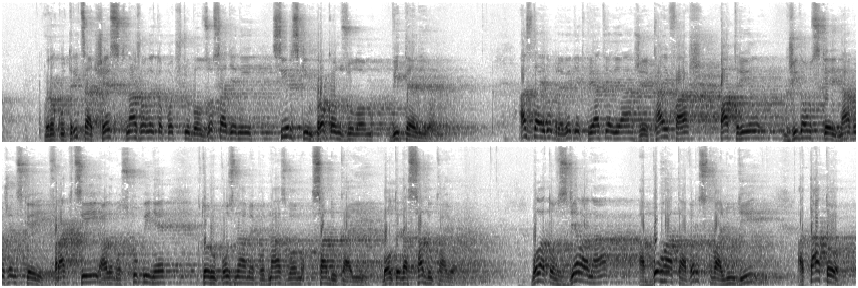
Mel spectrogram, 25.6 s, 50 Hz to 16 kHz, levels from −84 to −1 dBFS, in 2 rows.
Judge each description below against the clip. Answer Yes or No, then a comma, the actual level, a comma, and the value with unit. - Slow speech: Yes, slow, 100 wpm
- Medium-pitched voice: Yes, medium, 155 Hz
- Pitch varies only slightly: No, average, 3.3 semitones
